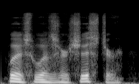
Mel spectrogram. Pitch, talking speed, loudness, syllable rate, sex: 105 Hz, 170 wpm, -17 LUFS, 4.5 syllables/s, male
